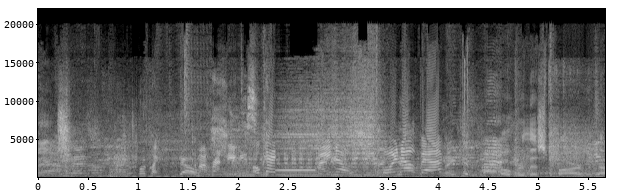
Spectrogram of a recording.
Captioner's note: women fighting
